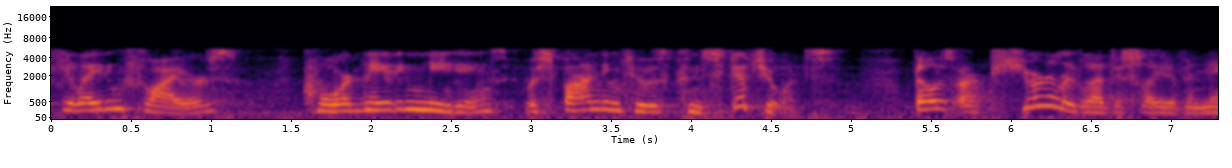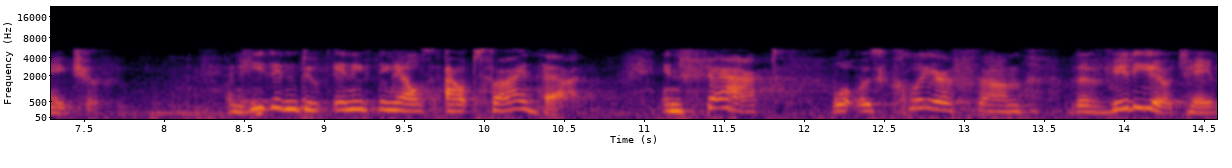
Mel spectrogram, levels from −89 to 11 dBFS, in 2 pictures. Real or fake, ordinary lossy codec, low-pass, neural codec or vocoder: fake; MP3, 48 kbps; 5.4 kHz; codec, 24 kHz, 3 kbps, HILCodec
